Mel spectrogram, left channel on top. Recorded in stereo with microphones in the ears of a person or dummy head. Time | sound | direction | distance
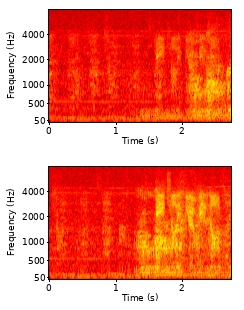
1.6 | whispering | 40° right (ahead or behind) | ?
